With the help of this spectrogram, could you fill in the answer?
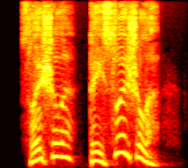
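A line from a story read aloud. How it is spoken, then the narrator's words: Exclaimed. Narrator (Russian): воскликнул Стэн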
